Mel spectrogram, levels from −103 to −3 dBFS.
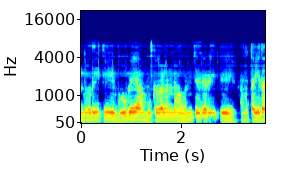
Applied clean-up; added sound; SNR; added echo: neural mask model DeepFilterNet 3.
